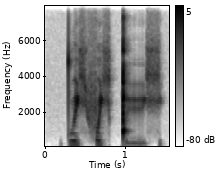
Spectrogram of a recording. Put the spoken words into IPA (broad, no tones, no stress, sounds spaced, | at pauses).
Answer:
tʷ e ç f ɐ ç ǃ ḭ ç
